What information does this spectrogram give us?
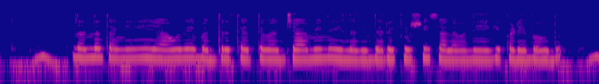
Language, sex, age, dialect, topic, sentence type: Kannada, female, 25-30, Mysore Kannada, agriculture, statement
